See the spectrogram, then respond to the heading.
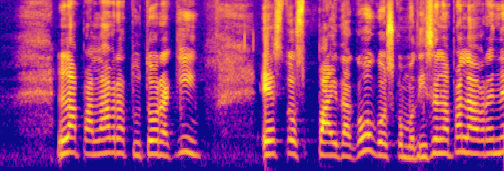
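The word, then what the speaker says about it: παιδαγωγός: se ponían bajo un paidagogo. Así es la palabra, como se pronuncia en el griego.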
